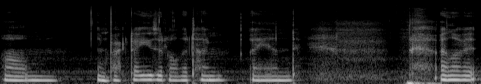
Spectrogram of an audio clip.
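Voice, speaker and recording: Breathy whispering woman, soft ASMR. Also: mid-range voice, completely flat delivery, takes it slowly. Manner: gentle, reassuring, hesitant phrasing. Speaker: ASMR roleplay performer. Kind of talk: soft-spoken ASMR personal attention roleplay.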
